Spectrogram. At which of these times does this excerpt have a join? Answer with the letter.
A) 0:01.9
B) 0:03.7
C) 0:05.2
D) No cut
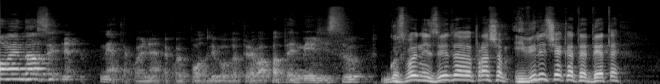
B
